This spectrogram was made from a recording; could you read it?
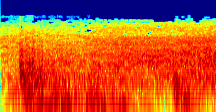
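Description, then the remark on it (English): A cannon fires a shell with a sudden, loud boom, followed by a long roaring rumble that swells again briefly near the end. “And now we come to lot three, one cannon shell.”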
